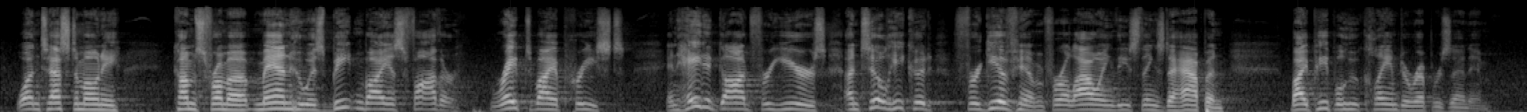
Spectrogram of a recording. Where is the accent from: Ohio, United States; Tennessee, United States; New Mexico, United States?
Ohio, United States; Akron; not far from where I grew up in Akron, Ohio.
